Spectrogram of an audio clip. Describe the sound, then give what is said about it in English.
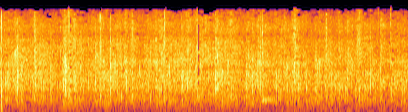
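Sustained applause from a large group, given as a clap offering to God, a dense, steady wash of many hands clapping at once for several seconds with no pauses and no voices standing out. “And right now, I want to respond to God with a clap offering about what He is about to do.”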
